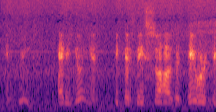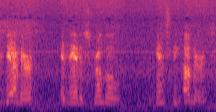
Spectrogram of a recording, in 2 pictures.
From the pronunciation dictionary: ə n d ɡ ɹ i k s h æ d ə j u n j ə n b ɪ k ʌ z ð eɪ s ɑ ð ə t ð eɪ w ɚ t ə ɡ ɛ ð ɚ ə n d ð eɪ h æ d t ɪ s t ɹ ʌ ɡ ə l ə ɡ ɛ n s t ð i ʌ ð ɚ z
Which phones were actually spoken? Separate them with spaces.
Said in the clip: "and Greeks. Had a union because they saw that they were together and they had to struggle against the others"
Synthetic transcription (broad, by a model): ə n ɡ ɹ i s h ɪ d ə j u n j ə n b ɪ k ʌ z ð eɪ s ɑ ð ə t ð eɪ w ɚ t ə ɡ ɛ ð ɚ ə n ð eɪ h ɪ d t ɪ s t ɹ ʌ ɡ l ə ɡ ɛ n s t ð i ʌ ð ɚ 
